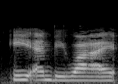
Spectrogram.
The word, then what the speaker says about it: enby: ENBY, or NB, is actually a phonetic pronunciation of NB for non-binary.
